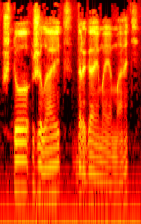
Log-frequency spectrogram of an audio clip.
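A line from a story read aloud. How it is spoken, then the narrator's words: Quiet question. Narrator (Russian): тихо спросила Евгения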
